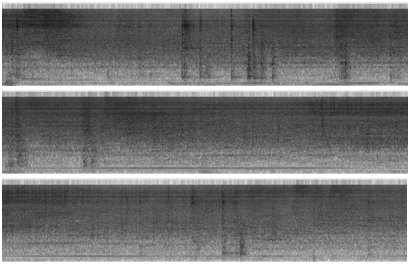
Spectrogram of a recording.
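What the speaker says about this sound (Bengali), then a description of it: "ভালো করে কষিয়ে নিয়ে রান্না করবো" Dried fish (shutki) stir-fried in a pan, with a steady close sizzle and hiss of frying. Occasional scrapes and knocks of a spatula stirring against the pan rise above it.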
